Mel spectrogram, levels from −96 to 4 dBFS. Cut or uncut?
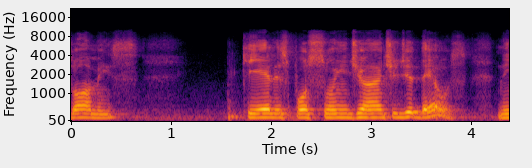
uncut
